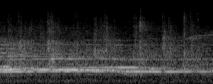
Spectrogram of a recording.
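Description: A festival audience applauds for the band's guitarist, a steady wash of many hands clapping that holds at an even level for a couple of seconds, with a faint sustained tone running underneath.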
